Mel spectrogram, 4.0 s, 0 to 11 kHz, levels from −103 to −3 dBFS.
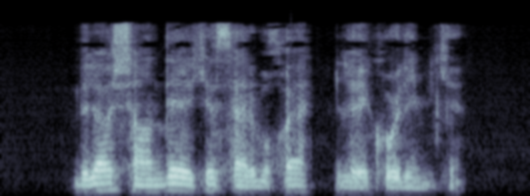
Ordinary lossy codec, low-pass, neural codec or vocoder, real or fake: AAC, 32 kbps; 7.2 kHz; codec, 16 kHz, 8 kbps, FreqCodec, smaller model; fake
